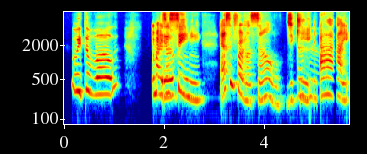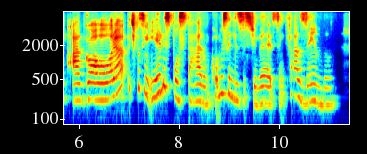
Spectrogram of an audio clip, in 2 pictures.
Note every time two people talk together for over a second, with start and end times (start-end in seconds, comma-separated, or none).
none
